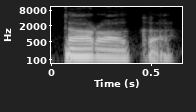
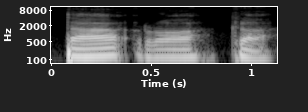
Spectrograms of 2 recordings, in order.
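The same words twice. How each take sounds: First: তারাকা as one quick joined word, ta-ro-ka; blended together. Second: তারাকা as three separate beats, ta, ro, ka; syllable by syllable. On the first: Teacher reading joined-up, তারাকা blended into one word. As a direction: run তারাকা together with a fall. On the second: Teacher breaking down the word, তারাকা syllable by syllable. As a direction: split তারাকা slowly into syllables. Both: Shown as a demonstration. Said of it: "একটু মিলিয়ে মিলিয়ে পড়ব".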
